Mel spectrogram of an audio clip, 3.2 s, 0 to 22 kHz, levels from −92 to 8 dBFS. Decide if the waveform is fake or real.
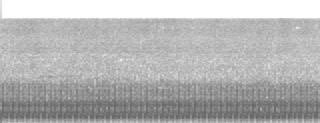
real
